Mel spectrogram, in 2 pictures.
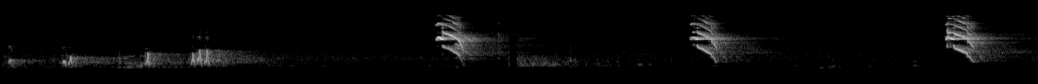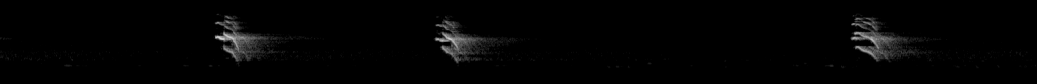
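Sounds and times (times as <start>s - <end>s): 
Gilded Flicker woodpecker calls: 0.0s - 2.7s, 4.4s - 5.0s, 6.9s - 7.5s, 9.5s - 10.1s, 12.5s - 13.0s, 14.7s - 15.3s, 18.9s - 19.5s.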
